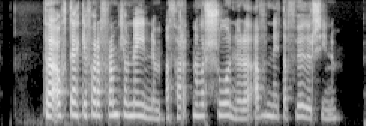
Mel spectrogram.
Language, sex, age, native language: Icelandic, female, 20-29, Icelandic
